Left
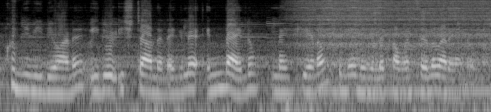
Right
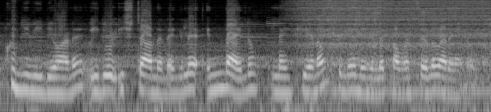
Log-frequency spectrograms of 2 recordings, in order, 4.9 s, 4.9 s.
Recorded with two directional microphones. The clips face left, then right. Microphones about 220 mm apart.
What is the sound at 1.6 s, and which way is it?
Speech, 45° right (ahead or behind).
